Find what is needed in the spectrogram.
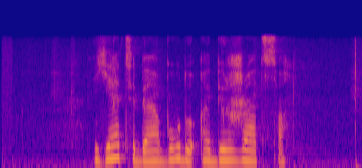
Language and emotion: Russian, angry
